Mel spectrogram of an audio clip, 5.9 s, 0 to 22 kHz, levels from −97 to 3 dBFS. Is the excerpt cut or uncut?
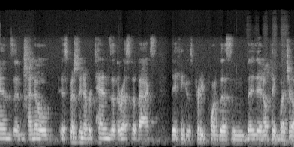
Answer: uncut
